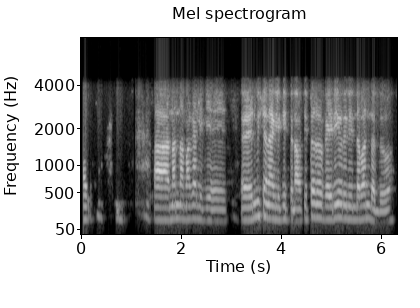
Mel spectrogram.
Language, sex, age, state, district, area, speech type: Kannada, male, 18-30, Karnataka, Chitradurga, rural, conversation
